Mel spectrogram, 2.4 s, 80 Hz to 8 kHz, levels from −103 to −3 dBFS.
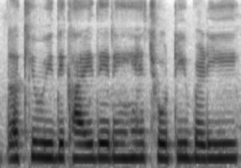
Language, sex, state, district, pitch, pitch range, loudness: Hindi, female, Madhya Pradesh, Bhopal, 210 Hz, 205-210 Hz, -14 LUFS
